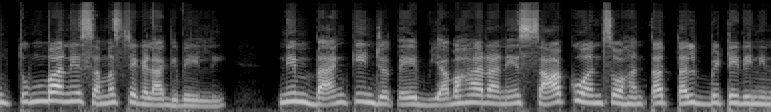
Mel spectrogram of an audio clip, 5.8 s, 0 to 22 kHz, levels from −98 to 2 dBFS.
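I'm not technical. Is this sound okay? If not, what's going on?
No. The whole way through, the speech sounds grainy and rough, with a gritty edge. That's likely Opus compression squeezing the recording into too little data.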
